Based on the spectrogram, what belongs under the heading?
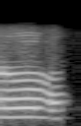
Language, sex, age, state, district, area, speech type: Assamese, female, 30-45, Assam, Lakhimpur, rural, conversation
